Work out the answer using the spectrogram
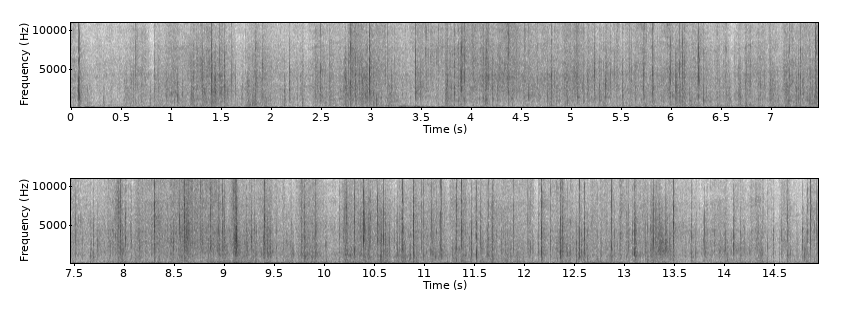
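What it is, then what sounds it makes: Crumpled newspaper. Several thin newsprint pages are gathered and crumpled between both hands above a wooden table. A steady, dense crinkling of bright, sharp crackles runs throughout over a faint low rumble, swelling slightly in the middle.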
